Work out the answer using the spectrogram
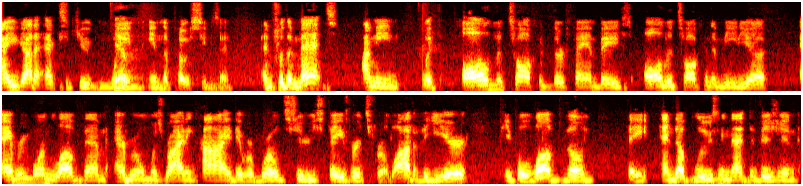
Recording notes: Coming live from the Honda Accord.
